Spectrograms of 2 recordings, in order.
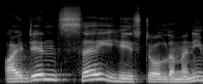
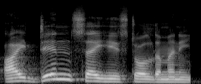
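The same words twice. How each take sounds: First: The stress falls on the word say. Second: The stress falls on the word didn't. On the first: The speaker only hinted at it. "अगर से पे stress डालें" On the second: The speaker flatly denies saying it. "अगर आप stress didn't पर डालेंगे"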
